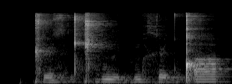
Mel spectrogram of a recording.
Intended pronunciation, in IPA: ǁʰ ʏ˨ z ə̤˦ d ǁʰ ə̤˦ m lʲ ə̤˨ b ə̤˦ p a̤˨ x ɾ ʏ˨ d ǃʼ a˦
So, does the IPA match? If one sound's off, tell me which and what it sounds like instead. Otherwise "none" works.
p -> m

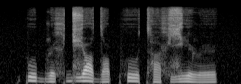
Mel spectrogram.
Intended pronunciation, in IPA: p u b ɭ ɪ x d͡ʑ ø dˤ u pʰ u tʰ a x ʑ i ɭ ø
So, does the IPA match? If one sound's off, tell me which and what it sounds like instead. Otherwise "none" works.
none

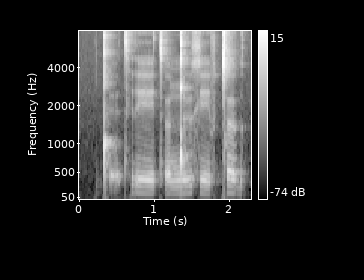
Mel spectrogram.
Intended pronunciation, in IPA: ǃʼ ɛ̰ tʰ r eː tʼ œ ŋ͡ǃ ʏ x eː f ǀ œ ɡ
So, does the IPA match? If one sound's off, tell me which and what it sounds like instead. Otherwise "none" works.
none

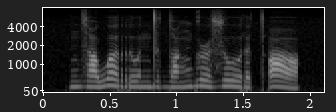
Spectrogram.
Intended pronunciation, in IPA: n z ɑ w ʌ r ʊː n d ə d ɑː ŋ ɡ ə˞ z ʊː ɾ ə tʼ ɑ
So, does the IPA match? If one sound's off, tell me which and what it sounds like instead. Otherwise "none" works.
ɑː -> ɑ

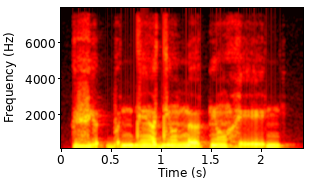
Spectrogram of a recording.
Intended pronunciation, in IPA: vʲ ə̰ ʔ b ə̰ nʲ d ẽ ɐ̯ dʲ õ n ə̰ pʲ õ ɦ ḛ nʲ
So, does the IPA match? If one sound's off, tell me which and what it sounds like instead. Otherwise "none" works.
none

